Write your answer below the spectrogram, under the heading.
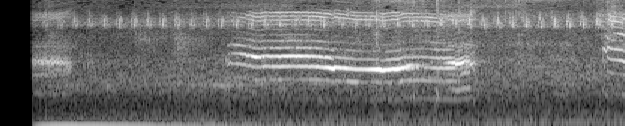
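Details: Cat from a compilation of playful feline moments giving a drawn-out tonal meow of about a second and a half, heard over a steady background hum, followed by a Thai-speaking voice.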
